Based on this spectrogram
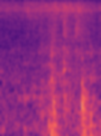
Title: Road Plates Noise Is Driving Me CRAZY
